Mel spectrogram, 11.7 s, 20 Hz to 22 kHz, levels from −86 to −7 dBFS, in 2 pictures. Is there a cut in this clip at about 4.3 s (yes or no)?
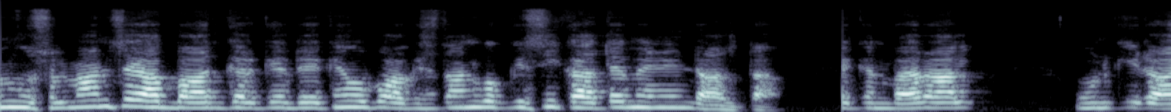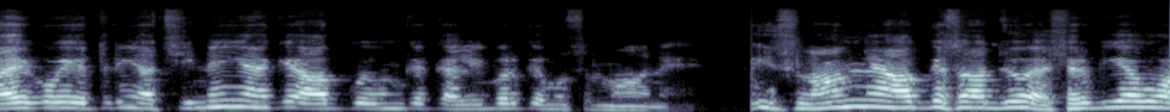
yes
